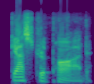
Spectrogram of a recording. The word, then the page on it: gastropod: American English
